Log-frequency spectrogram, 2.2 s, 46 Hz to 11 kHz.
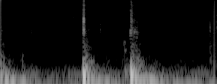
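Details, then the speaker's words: Kia K9 interior after rattle-removal work on center monitor, gearbox console and rear seats: two firm dull fist thumps on trim with no buzz or rattle after, confirming the panels are now secure. "소리가 안 나죠 꽉꽉 눌러도 꽉꽉 눌러도 안 나고 현재 이쪽도 마찬가지예요"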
